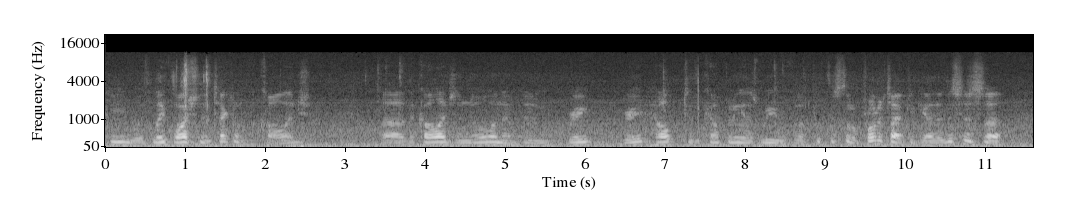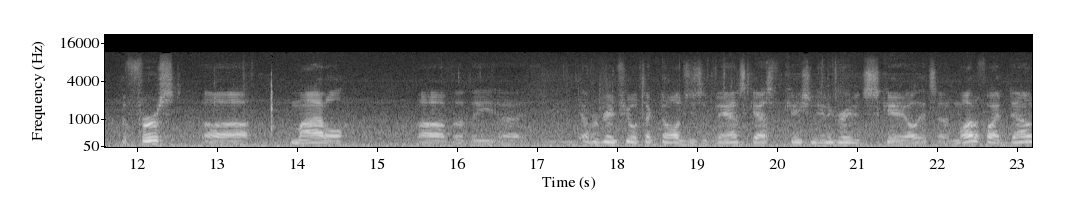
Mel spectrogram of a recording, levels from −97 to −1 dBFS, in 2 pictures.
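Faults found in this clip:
Wrong sample rate, throughout. Audio runs slow and low, about 0.73x speed, pitch down about 5.5 semitones. Fits 44.1 kHz material played at 32 kHz without conversion.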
